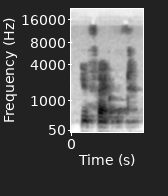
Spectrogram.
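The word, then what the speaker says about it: effect: अगर हम बात करें तो अफेक्ट का प्रोनाउंसिएशन होता है अफेक्ट, कुछ इस तरह से, और इफेक्ट का प्रोनाउंसिएशन होता है इफेक्ट, इस तरह से।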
